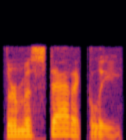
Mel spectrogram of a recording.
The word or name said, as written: thermostatically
